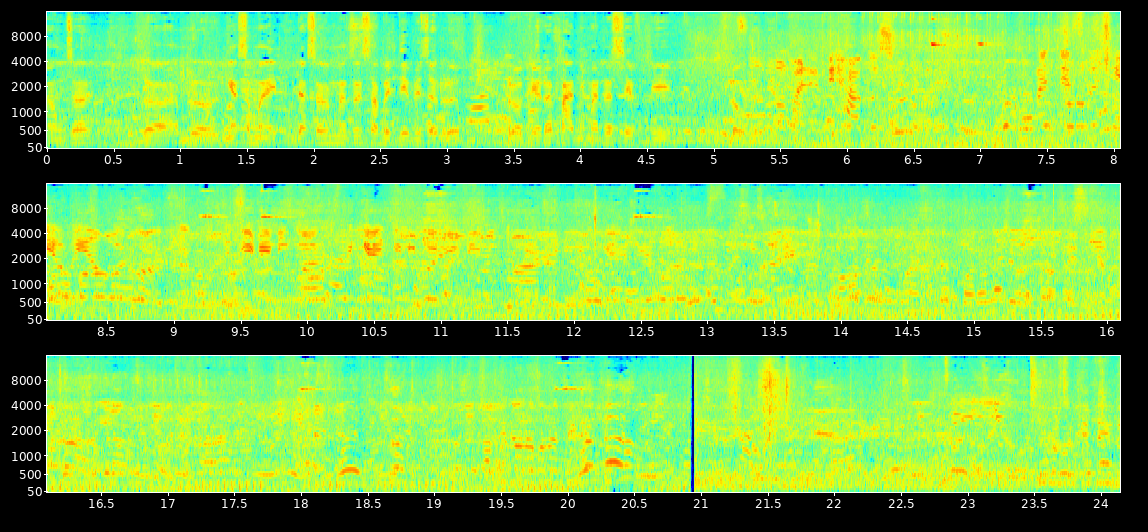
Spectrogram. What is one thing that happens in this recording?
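A crowd chatters outdoors all around.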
